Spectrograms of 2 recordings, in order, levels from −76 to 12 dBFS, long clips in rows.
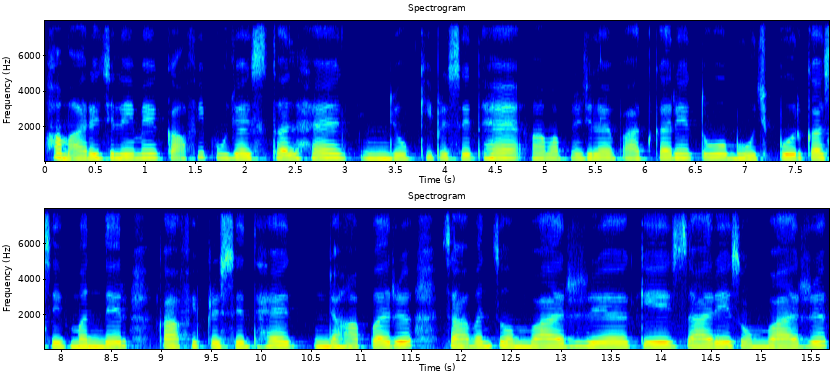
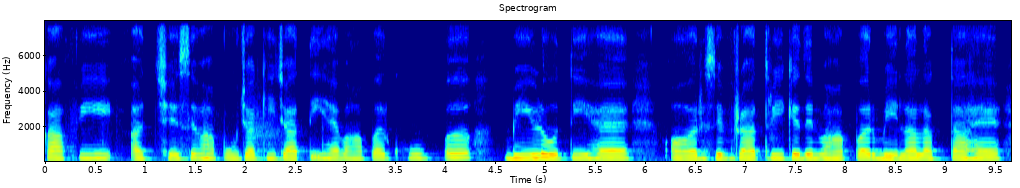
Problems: constant background noise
